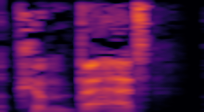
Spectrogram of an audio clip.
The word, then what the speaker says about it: combat: Here, combat as a verb means you have to stress the second syllable, combat, although sometimes people may pronounce combat as both the noun and the verb form, but technically you're supposed to say combat.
